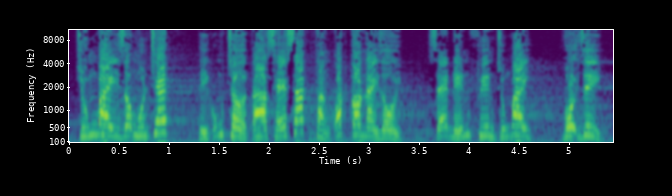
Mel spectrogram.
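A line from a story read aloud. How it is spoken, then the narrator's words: Loud shout. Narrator (Vietnamese): Trình Uy Viễn hét lớn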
